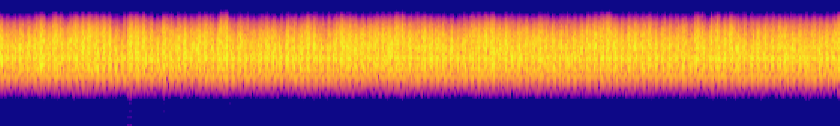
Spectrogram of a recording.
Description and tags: Electrical Noise
Synthesized sound of electric noise.
noise, workshop, power, repair, electric, device, machine, malfunction, static, hum, electricity, zap, laboratory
